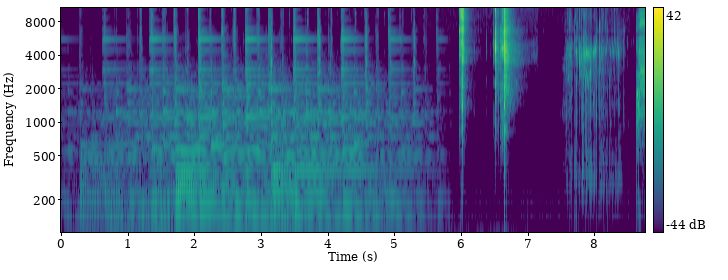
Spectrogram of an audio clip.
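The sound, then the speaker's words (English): Several seconds of steady tonal, music-like notes, then a couple of sharp clicks and a loud, noisy, gurgling slurp of Olipop soda near the end, with no one talking. “Didn't mean to slurp it down that hard.”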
